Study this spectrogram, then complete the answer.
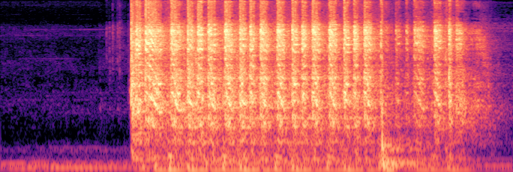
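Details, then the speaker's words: Motorcycle started after sitting a very long time: fires and runs roughly with loud uneven popping about four per second and a sharp backfire bang midway; owner doubts these cold-start pops are normal. "that backfire was insane. I don't know if you can hear me, but I don't think these pops were normal."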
